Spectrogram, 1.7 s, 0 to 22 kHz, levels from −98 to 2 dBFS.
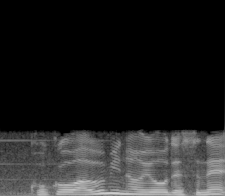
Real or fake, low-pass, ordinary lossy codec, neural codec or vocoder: real; 7.2 kHz; none; none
